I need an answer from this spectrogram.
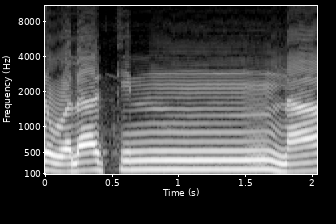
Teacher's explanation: دیکھیں نون مشدد ہو اس میں غنہ کریں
